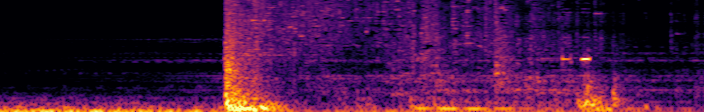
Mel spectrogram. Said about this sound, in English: someone hurled a concrete block through the glass door of her home.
